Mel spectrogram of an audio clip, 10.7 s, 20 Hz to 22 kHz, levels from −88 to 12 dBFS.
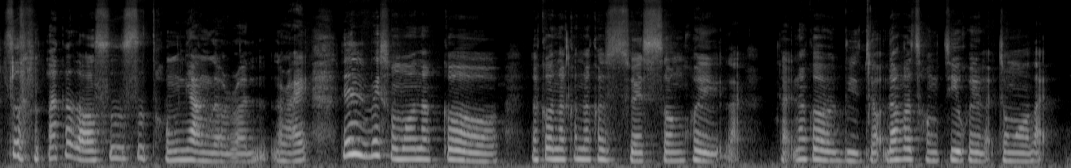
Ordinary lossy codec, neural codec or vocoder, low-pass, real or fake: none; none; none; real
